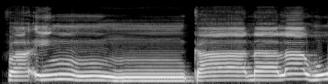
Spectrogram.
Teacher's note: এই হায়ে জমিরের মধ্যে 3 আলিফ টানতে হবে। হায়ে জমিরের উপরে চিকন চিহ্ন, এরপরে লম্বা হামজা থাকলে 3 আলিফ টানতে হয়।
